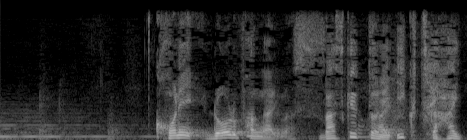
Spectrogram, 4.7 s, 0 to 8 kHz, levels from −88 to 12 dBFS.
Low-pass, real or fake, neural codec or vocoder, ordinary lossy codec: 7.2 kHz; real; none; none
